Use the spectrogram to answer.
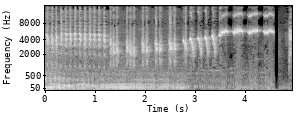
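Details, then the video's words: Rough rolling bird song for training contest fighter birds: quick chattering notes with a low hum beneath, then rising whistled slurs and clear sharp repeated whistles near the end. "ROLL RAPAT KASARAN || TEMBAKAN Kasar Untuk BURUNG FIGHTER"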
